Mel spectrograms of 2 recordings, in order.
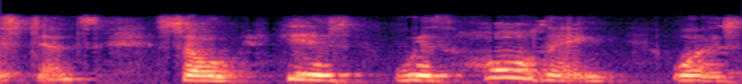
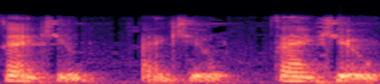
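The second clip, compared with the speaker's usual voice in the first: fast, hushed, whispered mumble under the breath; 2 semitones lower, 4 dB quieter than usual. Retelling how an analyst passing by thanked him, mumbled under breath. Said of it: "sort of under his breath mumbled".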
